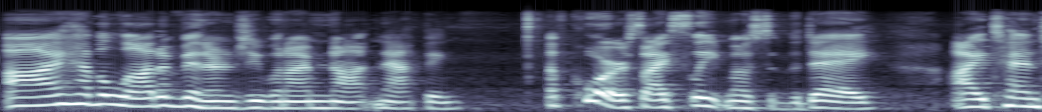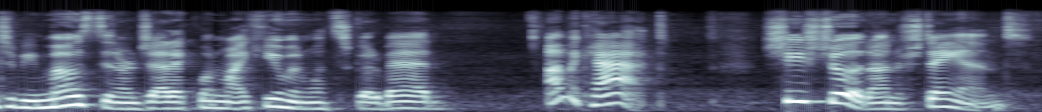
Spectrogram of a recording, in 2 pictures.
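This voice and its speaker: A woman's voice: lowish voice, animated, moderate pace, a bit bright. A woman voicing a smug, mischievous pet cat in a storybook, with a boastful, emphatic delivery. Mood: smug, playful. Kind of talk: storybook read-aloud.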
